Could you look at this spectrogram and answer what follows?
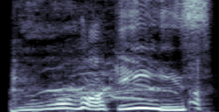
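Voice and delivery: high, loud, laughing disbelief; disbelieving shout with a laugh; incredulous. Acted. Incredulous at made-up language.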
